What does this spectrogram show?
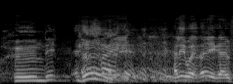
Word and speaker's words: Hyundai: And you call it a Hyundai. I prefer Hyundai.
